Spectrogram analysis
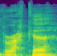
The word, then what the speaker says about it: Bracca: On Bracca, which is a never before seen planet in the Baracca. Bracca. Fizzy, when you're feeling a bit down. To rhyme with Chewbacca.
